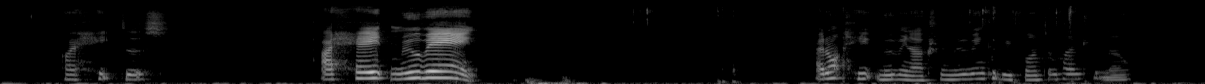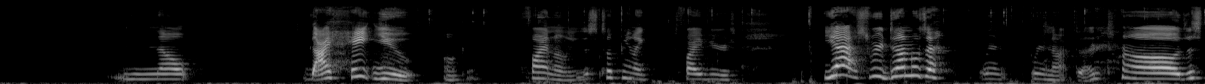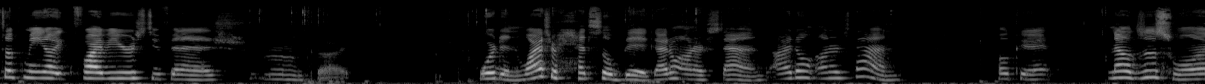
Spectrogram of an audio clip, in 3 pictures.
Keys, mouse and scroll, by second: 7.2 s, 10.0 g, 10.7 g, 16.8 right click, 17.5 shift+f, 18.1 Tab, 18.4 shift+f, 19.0 shift+f, 20.1 shift+f, 21.6 Tab, 22.0 right click, 22.2 shift+f, 23.1 Tab, 23.6 s, 24.3 s, 26.8 Tab, 27.0 right click, 27.2 shift+f, 29.0 Tab, 30.0 Tab, 30.5 shift+f, 31.6 middle click, 33.4-34.0 scroll down 1, 34.0 a, 34.6 scroll down 3, 35.2 g.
